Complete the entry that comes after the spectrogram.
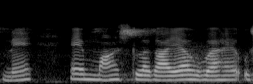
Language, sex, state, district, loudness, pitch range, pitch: Hindi, female, Chhattisgarh, Sukma, -26 LUFS, 205-225 Hz, 215 Hz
